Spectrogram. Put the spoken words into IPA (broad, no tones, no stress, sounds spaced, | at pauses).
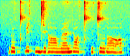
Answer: ɾ o t ɓ e t n d e ɾ ɒː β æ j ɒː t x u t o ɾ ɒː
